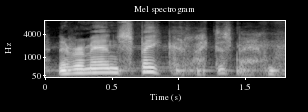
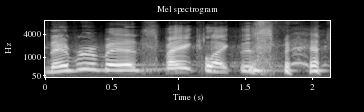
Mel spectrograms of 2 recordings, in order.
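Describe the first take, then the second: First: Said in the usual way. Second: "Never a man spake like this man" cried out high, with "spake" stressed; awed guards' exclamation. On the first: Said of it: "like the old King James". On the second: Retold or imitated. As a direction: burst out in dumbfounded wonder, much higher. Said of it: "and they came back".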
